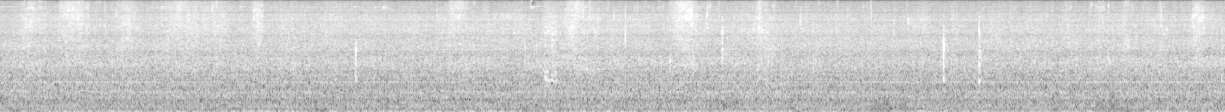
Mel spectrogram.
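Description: Meat, onions and tomato sauce sizzling in a hot frying pan as they are stirred with a wooden spoon, with a few light taps and scrapes of the spoon, over a steady low hum.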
